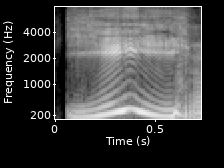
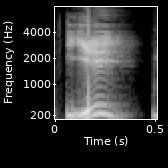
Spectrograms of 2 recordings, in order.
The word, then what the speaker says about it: Ye: Well, I still don't think I'm saying it right. I think it's Ye. – Yee. – Yeah, because both capitalized, both letters. Oh. Y and E. But it's one E, so I don't know how long I'm supposed to hold it. – What the fuck? – It's not yee. – No, it's just yee.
